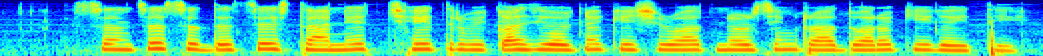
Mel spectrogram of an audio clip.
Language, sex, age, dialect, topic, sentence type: Hindi, female, 36-40, Hindustani Malvi Khadi Boli, banking, statement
